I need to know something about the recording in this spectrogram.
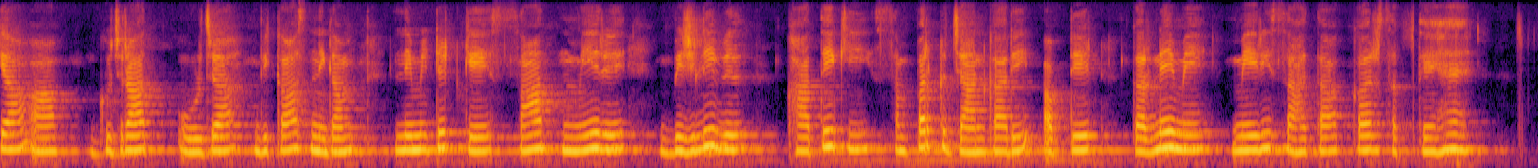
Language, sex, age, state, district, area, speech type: Hindi, female, 30-45, Madhya Pradesh, Seoni, rural, read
